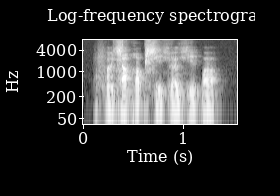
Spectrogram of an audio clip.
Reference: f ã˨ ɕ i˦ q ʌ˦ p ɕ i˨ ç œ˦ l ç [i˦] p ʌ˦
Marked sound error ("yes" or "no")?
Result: no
